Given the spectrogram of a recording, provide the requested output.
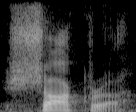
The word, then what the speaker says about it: chakra: go in depth it's it's pronounced chakra going to Indian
